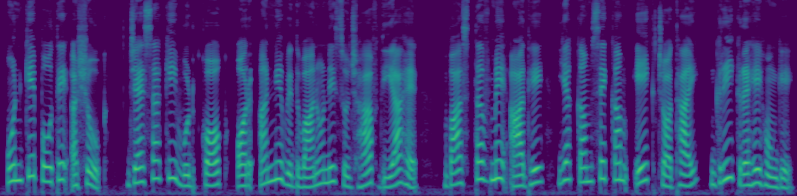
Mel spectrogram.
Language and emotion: Hindi, neutral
